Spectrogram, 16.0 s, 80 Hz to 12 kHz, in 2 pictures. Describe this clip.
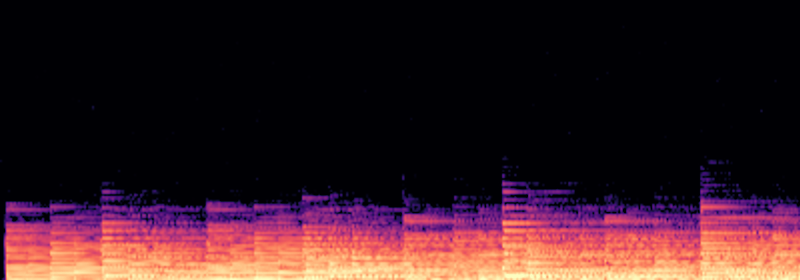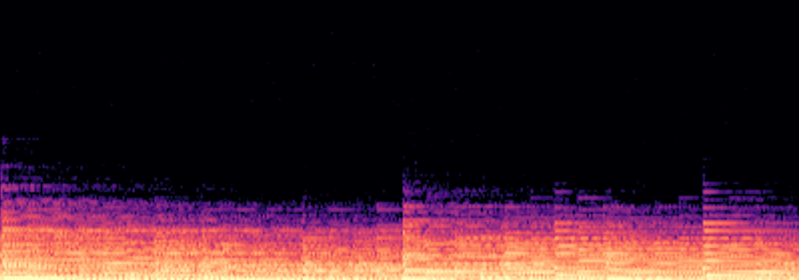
piano-loop in Aes major 1
16th piano-loop with chord-progression
loops, dark, piano, piano-bass, 120bpm, cinematic, 100bpm, Yamaha-clavinova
